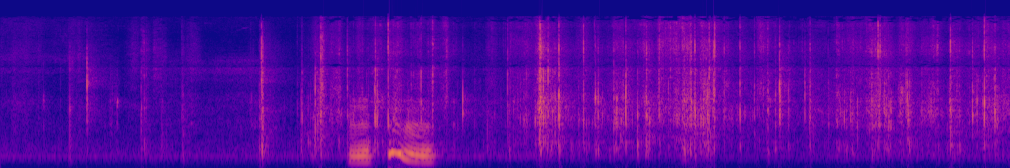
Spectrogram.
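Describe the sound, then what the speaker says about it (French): A paper envelope being torn and crinkled open by hand, close bursts of ripping and rustling paper, with a voice talking briefly partway through. "Désolé si je déchire l'enveloppe."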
